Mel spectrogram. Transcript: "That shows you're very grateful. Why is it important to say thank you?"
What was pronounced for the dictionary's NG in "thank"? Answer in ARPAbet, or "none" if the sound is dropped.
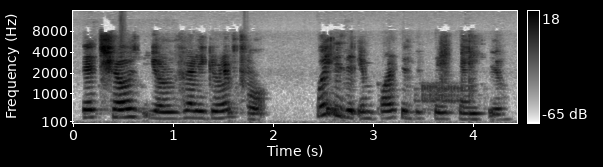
none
